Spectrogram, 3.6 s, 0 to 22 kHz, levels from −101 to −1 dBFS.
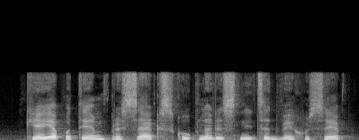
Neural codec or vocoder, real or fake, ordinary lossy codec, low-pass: vocoder, 22.05 kHz, 80 mel bands, Vocos; fake; none; none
